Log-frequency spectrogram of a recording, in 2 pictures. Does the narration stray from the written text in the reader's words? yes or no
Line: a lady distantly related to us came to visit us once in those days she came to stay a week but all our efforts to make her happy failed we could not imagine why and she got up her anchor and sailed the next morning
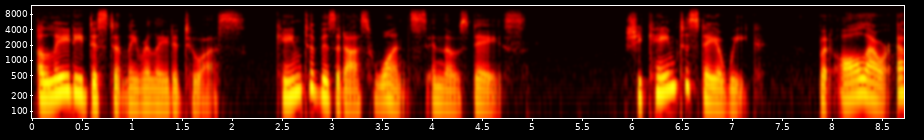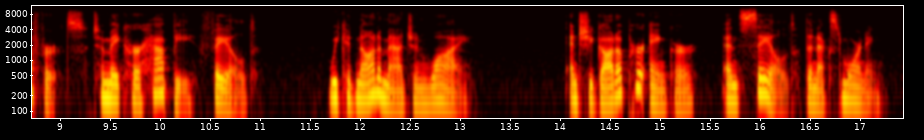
no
